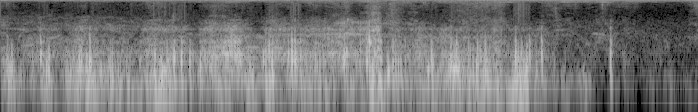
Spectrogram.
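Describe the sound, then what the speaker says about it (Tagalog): Loud, gusty wind buffets the microphone in a continuous rumbling roar, with no clear voices over it. "Ang lakas nga ng hangin"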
